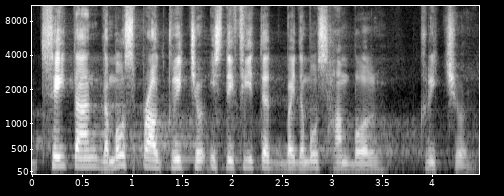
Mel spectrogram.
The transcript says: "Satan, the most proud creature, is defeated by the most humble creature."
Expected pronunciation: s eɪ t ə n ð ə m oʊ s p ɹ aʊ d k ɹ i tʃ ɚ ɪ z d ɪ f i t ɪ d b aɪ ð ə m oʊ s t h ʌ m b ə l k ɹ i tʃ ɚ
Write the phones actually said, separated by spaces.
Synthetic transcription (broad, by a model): s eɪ t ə n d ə m oʊ s p ɹ aʊ d k ɹ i tʃ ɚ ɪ s d ɪ f i t ɪ d b aɪ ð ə m oʊ s t h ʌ m b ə l k ɹ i tʃ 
